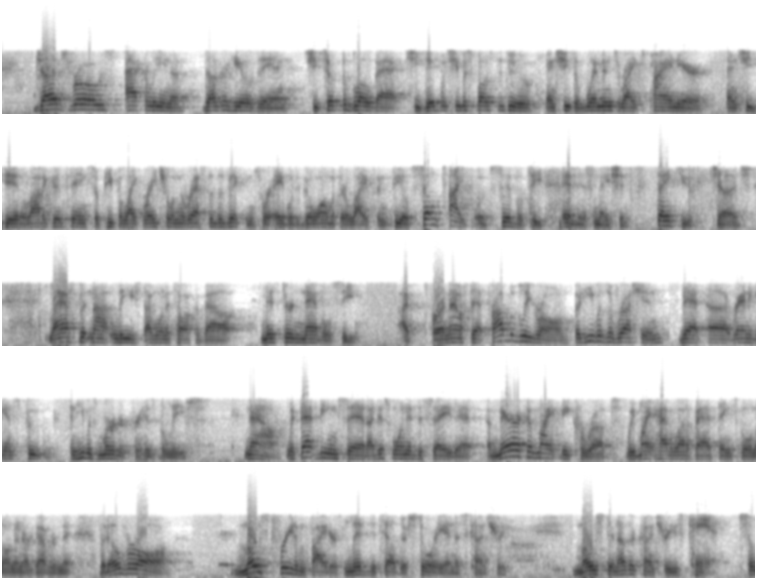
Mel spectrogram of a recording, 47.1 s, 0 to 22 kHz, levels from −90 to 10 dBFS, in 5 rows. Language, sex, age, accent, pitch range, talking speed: English, male, 40-59, American, 115-150 Hz, 180 wpm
